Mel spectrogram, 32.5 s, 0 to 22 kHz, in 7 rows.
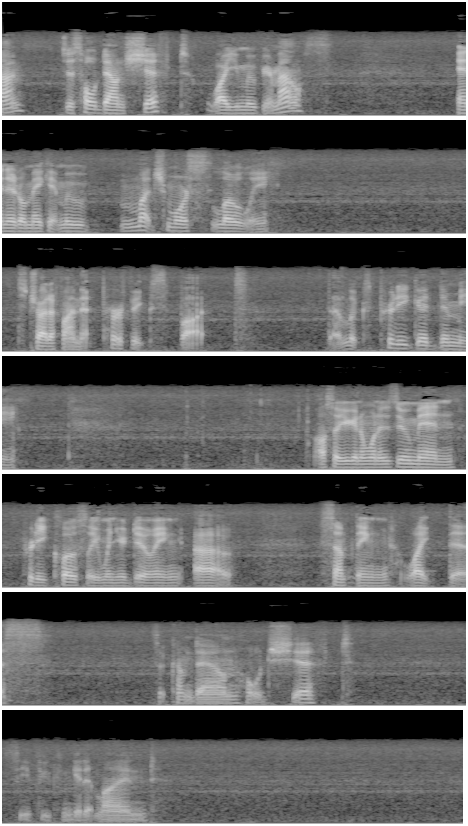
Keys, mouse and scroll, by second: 12.2 shift+click, 12.8 shift+a, 13.4-13.8 scroll up 1, 14.1 shift+middle click, 15.2 scroll down 1, 16.3-18.2 drag, 18.5 shift+right click, 19.4 shift+e.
